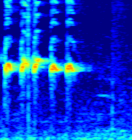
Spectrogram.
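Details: Greater green leafbird lure song for attracting birds: five clear, high, whistled notes in a fast, even series, the last one trailing off.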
